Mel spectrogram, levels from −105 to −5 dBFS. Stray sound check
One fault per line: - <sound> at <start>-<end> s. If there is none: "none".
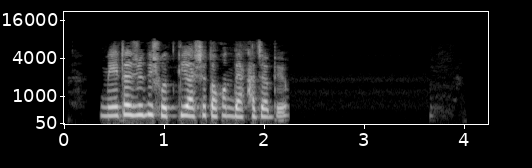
none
